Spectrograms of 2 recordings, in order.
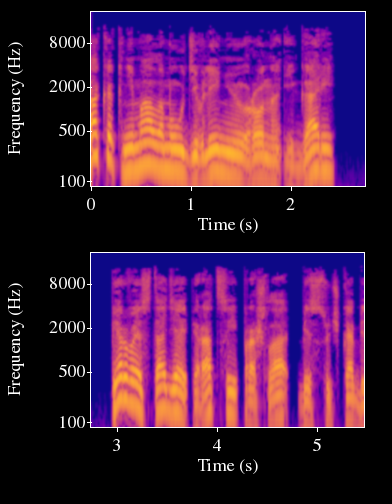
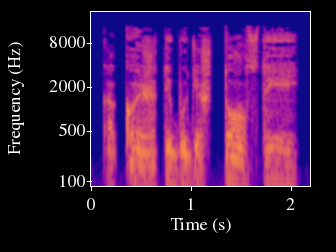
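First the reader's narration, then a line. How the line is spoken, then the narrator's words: Whisper. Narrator (Russian): прошептал Рон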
